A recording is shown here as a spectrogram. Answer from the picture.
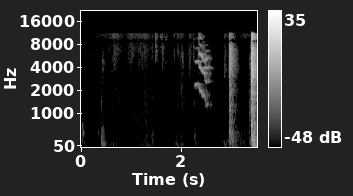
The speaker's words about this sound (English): I had to shut my door.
